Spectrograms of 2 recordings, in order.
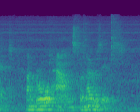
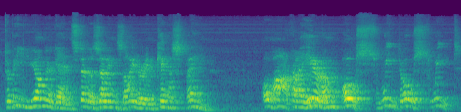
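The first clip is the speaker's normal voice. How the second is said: put-on high, loud old countryman yelling; an old gardener bellowing with delight as the hunt streams past; a village old-timer shouting to his family, high and loud; Old Joe hollering; 10 semitones higher, 10 dB louder than usual. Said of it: "Old Joe ... said".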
